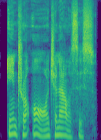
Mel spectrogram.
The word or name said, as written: intra-arch analysis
